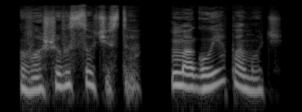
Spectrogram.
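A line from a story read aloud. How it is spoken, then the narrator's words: Quiet question. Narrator (Russian): тихо спросил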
